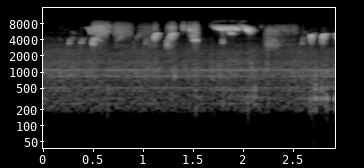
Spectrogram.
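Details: A Himalayan goldfinch sings at night: dense, high twittering with slurred chirps and one drawn-out buzzy, wheezy note midway, over a low background hum.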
